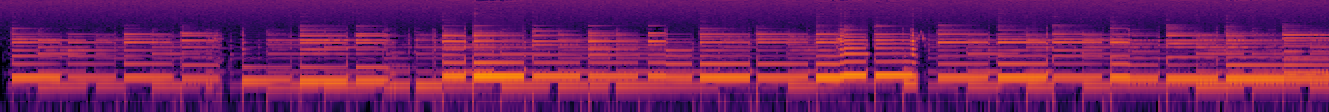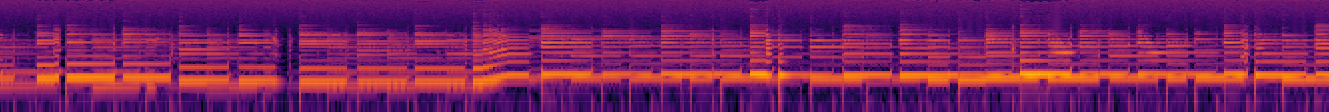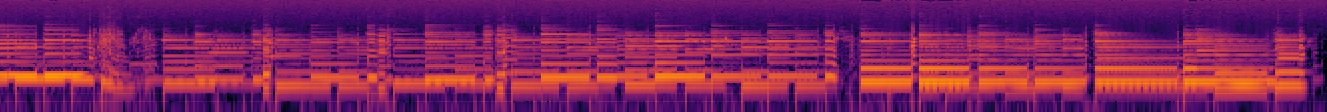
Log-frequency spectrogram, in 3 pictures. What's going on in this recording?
Some melodies being played on acoustic guitar, and recorded by non professional microphone in room
Please check up my commercial portfolio.
Your visits and listens will cheer me up!
Thank you.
